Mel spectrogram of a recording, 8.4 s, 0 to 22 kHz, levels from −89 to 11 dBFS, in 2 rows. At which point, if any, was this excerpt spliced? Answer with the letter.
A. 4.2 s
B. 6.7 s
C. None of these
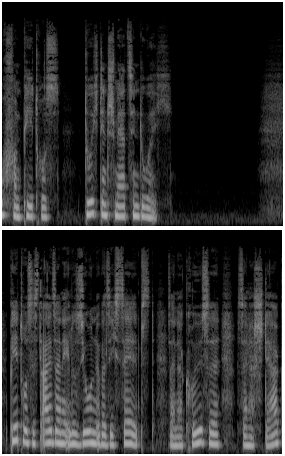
B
